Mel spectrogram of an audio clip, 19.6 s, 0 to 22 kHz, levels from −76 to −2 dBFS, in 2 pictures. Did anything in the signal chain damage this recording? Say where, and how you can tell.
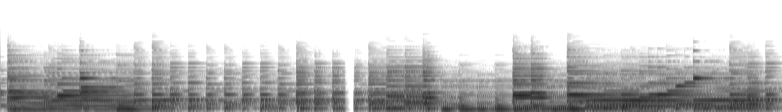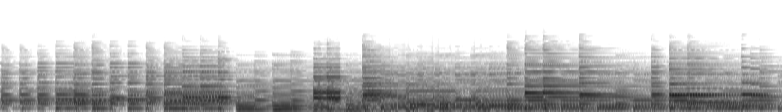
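Yes. At the network stage, a burst of packet loss hit from 4.29 to 4.43 s. About 120 ms of audio never arrived, and the receiver covered it by stretching the last sound and fading it, ending in roughly 20 ms of silence before the audio resumes further on.

From 13.62 to 15.89 s, the driver or buffer stage was likely starved and kept replaying its last 15 ms buffer. That is robotic sound from repeated short buffers, with roughly half the audio repeated. The loop sets a rigid 66.7 Hz metallic buzz over the sound.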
